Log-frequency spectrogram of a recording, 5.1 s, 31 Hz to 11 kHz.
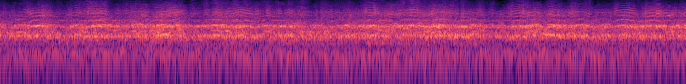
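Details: Snow geese at Bosque del Apache National Wildlife Refuge in December 2009, at sunset or sunrise: a dense, continuous chorus of many overlapping nasal honks from a large flock, steady and loud throughout.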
